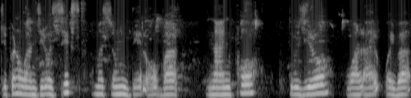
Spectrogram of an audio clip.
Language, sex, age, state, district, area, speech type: Manipuri, female, 45-60, Manipur, Kangpokpi, urban, read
